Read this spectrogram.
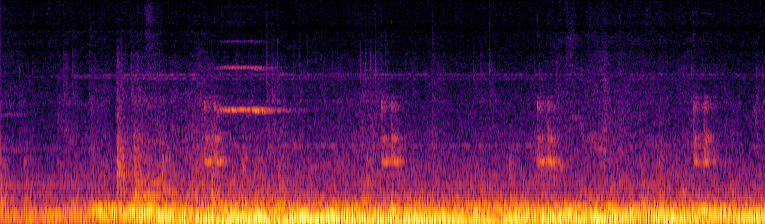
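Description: An elevator car hums and rumbles steadily as it travels.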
